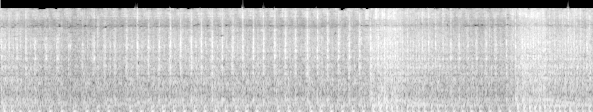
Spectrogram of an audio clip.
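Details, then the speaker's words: Yamaha Vega R new four-stroke with a ticking, rough engine and thick exhaust smoke, idling before any throttle: loud, choppy idle with hard ticking about three per second and uneven firing. Piston is to be replaced. "oke teman-teman suaranya seperti ini ya keras sekali dan kita lihat di bagian knalpot"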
